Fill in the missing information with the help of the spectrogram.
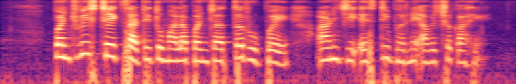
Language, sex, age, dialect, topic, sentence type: Marathi, female, 31-35, Northern Konkan, banking, statement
